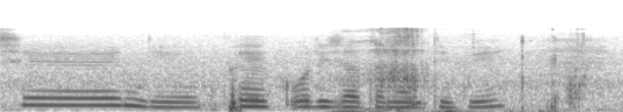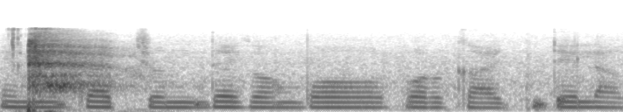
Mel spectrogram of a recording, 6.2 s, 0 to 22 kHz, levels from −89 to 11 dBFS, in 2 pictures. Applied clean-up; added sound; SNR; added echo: none; Liquid; -3 dB; none.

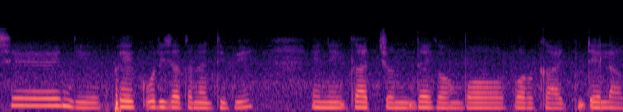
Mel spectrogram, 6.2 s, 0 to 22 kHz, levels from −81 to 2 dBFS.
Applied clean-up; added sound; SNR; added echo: none; none; none; none.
